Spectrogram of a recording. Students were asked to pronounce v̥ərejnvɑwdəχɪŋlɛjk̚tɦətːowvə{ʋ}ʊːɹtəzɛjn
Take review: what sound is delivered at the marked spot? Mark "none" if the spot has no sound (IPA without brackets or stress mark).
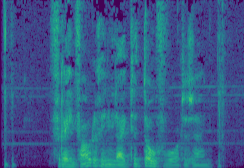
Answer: ʋ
